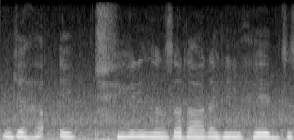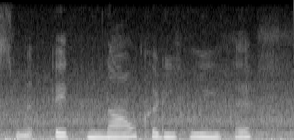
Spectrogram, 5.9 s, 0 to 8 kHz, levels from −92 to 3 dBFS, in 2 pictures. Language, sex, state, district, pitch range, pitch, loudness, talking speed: Hindi, female, Haryana, Charkhi Dadri, 210-230 Hz, 220 Hz, -15 LUFS, 145 wpm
